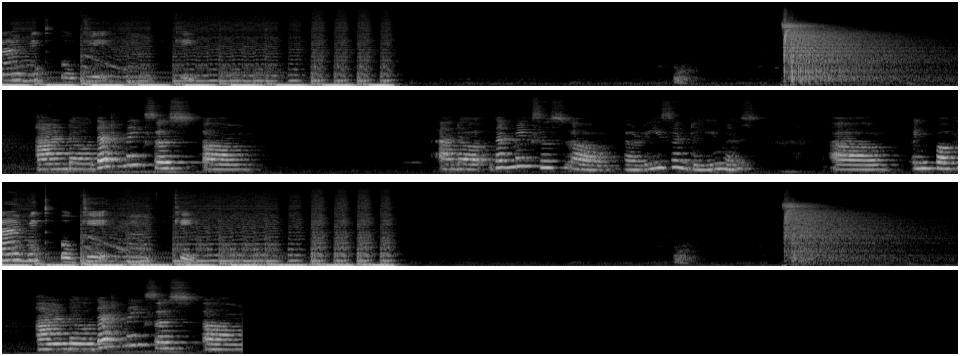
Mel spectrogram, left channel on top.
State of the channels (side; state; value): right; drops out; at 12.0 s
